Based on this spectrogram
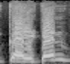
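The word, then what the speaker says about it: curtain: यू का फर्क है यहां पे इसको हम कर्टेन पढ़ते हैं जो पर्दा होता है ना पर्दा वो और ये है सर्टेन निश्चित अब इस दोनों में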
